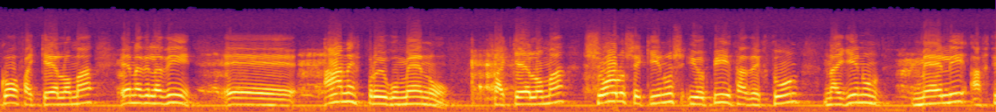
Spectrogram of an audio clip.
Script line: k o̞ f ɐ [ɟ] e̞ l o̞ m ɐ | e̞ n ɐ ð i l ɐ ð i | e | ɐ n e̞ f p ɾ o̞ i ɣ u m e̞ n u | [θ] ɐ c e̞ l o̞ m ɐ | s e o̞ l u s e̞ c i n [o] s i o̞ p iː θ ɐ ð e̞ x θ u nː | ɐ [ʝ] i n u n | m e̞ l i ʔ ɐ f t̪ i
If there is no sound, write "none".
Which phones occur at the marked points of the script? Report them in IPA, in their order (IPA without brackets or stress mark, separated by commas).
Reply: c, f, u, ʝ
